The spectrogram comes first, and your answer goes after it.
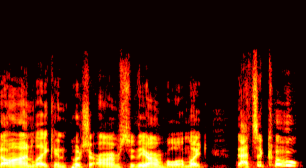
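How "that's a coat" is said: much higher, squeaky surprise; high squeak at realizing the blanket was a coat; mock realization. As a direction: squeal the discovery.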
